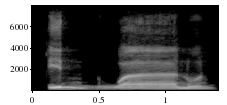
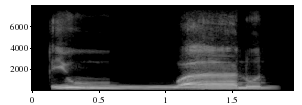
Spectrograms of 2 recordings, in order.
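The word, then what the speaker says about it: قِنْوَانٌ: Kemudian huruf kata qinwanun, gak boleh dibaca qiwanun.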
